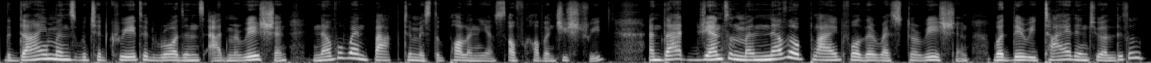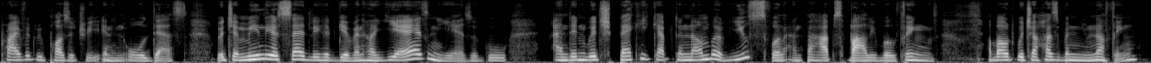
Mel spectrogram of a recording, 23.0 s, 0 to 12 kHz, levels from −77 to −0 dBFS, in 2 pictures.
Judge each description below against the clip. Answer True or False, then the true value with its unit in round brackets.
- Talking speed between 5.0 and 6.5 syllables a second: True (5.2 syllables/s)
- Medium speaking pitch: True (170 Hz)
